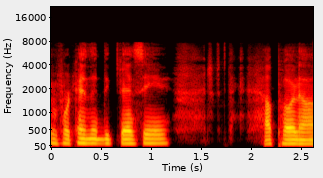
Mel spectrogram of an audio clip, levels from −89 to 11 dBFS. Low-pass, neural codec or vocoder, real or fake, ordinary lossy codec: none; codec, 16 kHz, 0.5 kbps, FunCodec, trained on LibriTTS, 25 frames a second; fake; none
